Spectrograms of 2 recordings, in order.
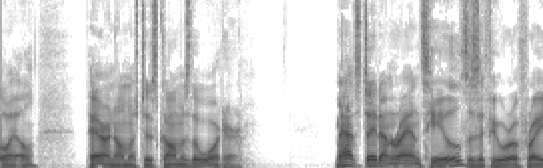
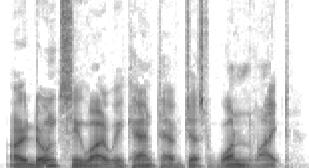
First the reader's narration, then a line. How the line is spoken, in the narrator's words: the Ogier grumbled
